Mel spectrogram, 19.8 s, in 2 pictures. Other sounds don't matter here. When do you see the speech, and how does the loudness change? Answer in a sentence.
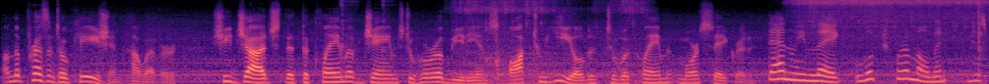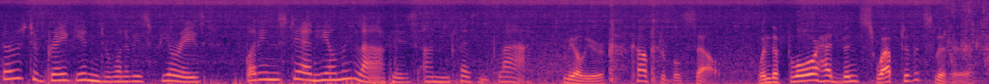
You can hear the speech from 0.0 to 19.7 s, at a steady volume.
